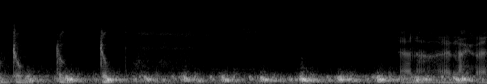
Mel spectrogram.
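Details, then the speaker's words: Fetal monitor in a hospital before the mother's planned surgical (cesarean) delivery: fast, rhythmic whooshing thumps at roughly 150 per minute, with faint background talk; fetal heartbeat. "sabi ni bas ng heart bit ni bb ch ch ch ch"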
